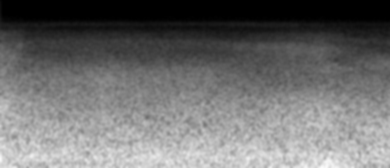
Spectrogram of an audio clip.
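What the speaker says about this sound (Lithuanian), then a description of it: "Krioklys." A mountain waterfall on a hike near Zakopane roars as a dense, continuous rush of falling water that fills the whole clip, steady and loud with no voices.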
